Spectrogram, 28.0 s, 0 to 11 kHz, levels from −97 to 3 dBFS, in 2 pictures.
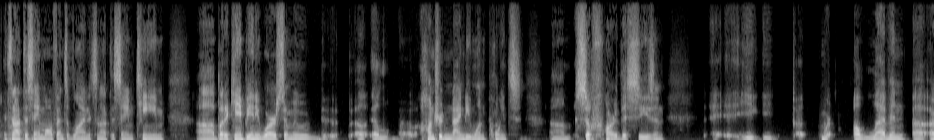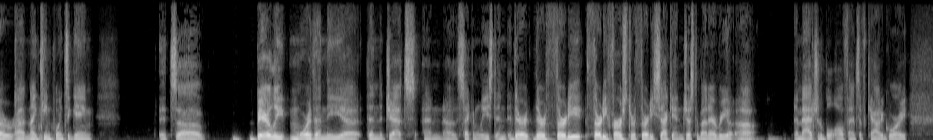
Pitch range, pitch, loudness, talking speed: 110-140 Hz, 120 Hz, -25 LUFS, 140 wpm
